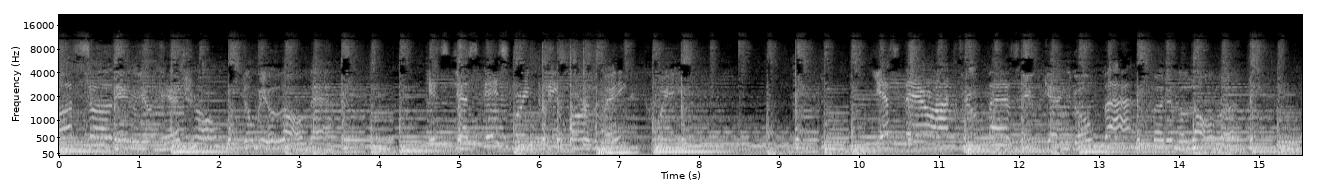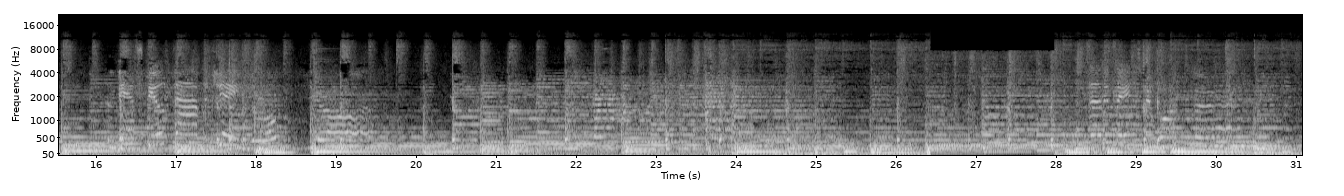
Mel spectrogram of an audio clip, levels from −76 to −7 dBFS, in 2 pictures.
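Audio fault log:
26.43–27.98 s, input switched to a poorer device: for about a second and a half the top end disappears, with nothing above 7.6 kHz, so the sound goes duller and a bit boxy, then opens up again at 27.98 s. There's no gap at the changeover and the level stays roughly the same, but a new noise floor appears, sitting about 30 dB under the signal. The likely cause is the input hopping to a narrower-band microphone and back.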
